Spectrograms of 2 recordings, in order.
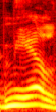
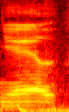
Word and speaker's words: Njel: Please welcome Njel de Mesa.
